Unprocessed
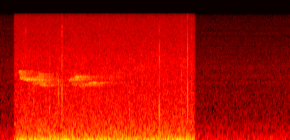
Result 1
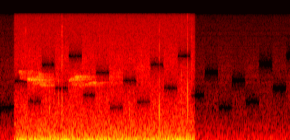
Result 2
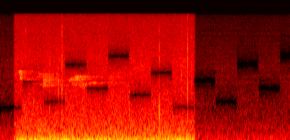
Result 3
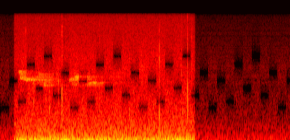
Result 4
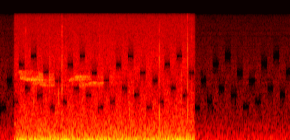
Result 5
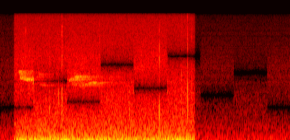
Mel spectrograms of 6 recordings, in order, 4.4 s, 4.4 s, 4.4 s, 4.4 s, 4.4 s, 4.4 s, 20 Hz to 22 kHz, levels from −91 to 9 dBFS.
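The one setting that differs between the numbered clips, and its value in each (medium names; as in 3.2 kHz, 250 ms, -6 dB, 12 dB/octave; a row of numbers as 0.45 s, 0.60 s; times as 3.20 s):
step-sequenced notch, rate: 4.9 Hz, 3.1 Hz, 7.7 Hz, 11 Hz, 2 Hz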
